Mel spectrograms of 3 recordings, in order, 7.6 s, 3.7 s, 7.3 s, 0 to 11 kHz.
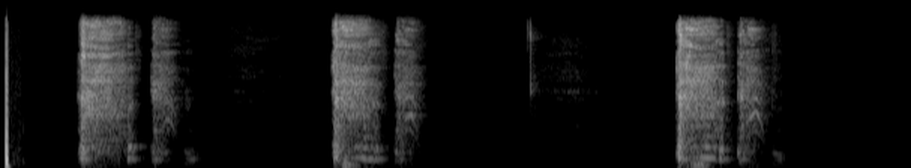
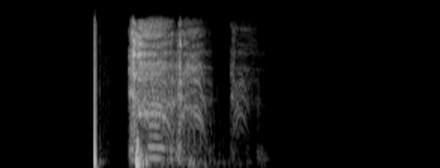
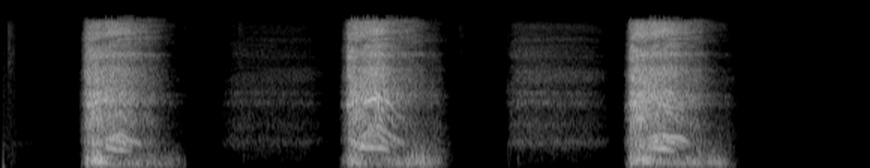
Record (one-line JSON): {"three_cough_length": "7.6 s", "three_cough_amplitude": 32766, "three_cough_signal_mean_std_ratio": 0.29, "cough_length": "3.7 s", "cough_amplitude": 32768, "cough_signal_mean_std_ratio": 0.25, "exhalation_length": "7.3 s", "exhalation_amplitude": 16272, "exhalation_signal_mean_std_ratio": 0.39, "survey_phase": "beta (2021-08-13 to 2022-03-07)", "age": "18-44", "gender": "Male", "wearing_mask": "No", "symptom_cough_any": true, "symptom_runny_or_blocked_nose": true, "symptom_sore_throat": true, "symptom_fatigue": true, "smoker_status": "Never smoked", "respiratory_condition_asthma": false, "respiratory_condition_other": false, "recruitment_source": "Test and Trace", "submission_delay": "2 days", "covid_test_result": "Positive", "covid_test_method": "LFT"}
